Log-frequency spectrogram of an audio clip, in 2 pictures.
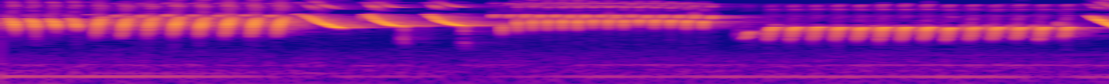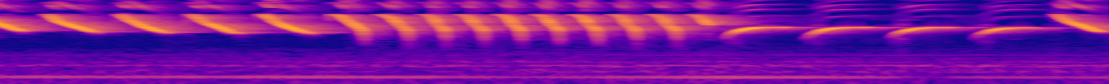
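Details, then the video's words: Domestic canary song meant to provoke other canaries: rapid descending whistled notes, buzzy trills, and a string of loud downward sweeps, over a faint low hum. "Pancingan kenari biar gacor"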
